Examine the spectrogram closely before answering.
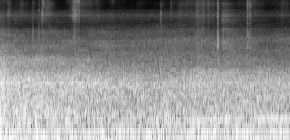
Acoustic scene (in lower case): street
